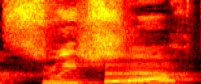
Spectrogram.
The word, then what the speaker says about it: sweatshirt: Mas olha como é engraçado, a gente fala, pronuncia como se fosse suite, não é sweatshirt, como em inglês.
